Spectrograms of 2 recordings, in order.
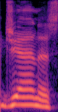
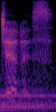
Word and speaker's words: Janice: Hey Janice, do you prefer toasters or alarm clocks? No, it's actually pronounced Janice, not Janice, but thank you for asking.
